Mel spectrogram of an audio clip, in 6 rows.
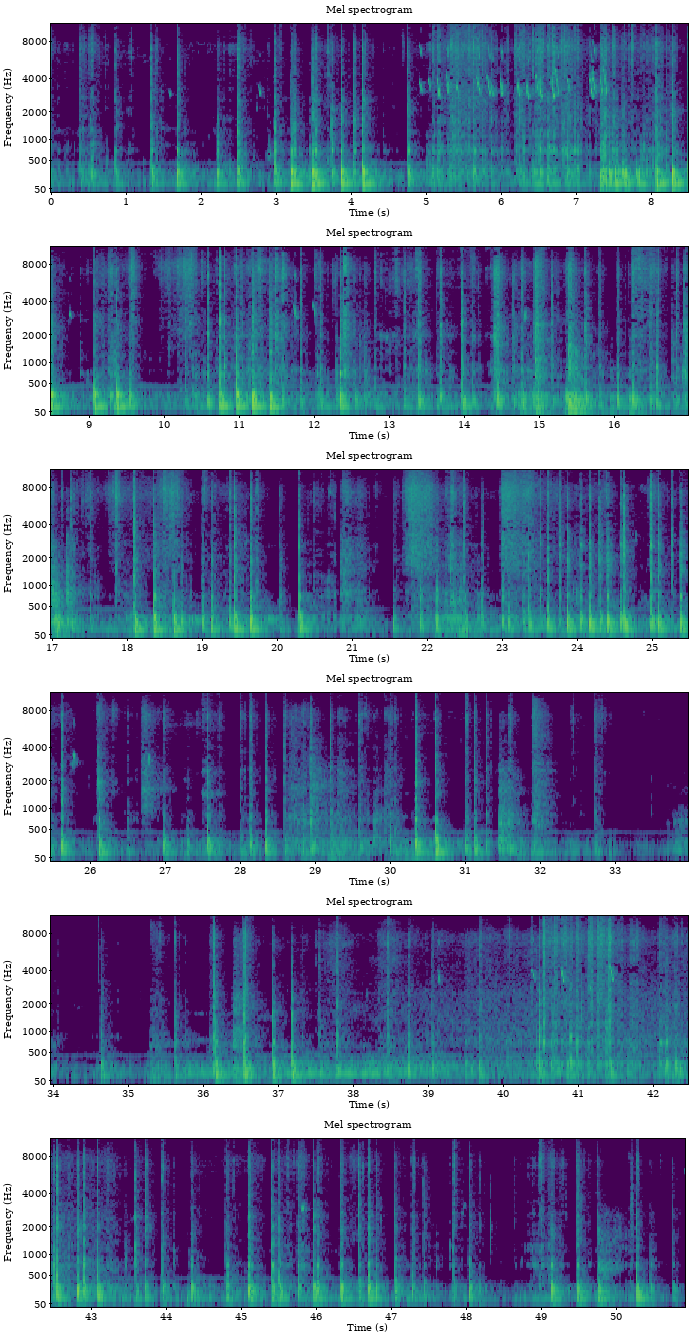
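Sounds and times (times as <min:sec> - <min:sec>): chicks pecking on plastic tray: 0:00.0 - 0:33.0, 0:34.6 - 0:50.9
chicks peeping: 0:00.4 - 0:13.4, 0:23.3 - 0:27.0, 0:38.3 - 0:43.6, 0:45.4 - 0:46.1.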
